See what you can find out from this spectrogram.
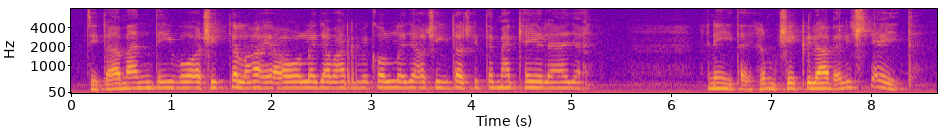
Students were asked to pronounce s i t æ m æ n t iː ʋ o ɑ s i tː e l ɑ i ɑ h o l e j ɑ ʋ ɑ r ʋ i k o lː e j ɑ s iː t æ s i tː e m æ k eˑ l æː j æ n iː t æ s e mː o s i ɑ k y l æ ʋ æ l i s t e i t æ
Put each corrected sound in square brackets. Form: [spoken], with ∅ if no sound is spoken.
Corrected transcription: s i t æ m æ n t iː ʋ o ɑ s i tː e l ɑ i ɑ h o [lː] e j ɑ ʋ ɑ r ʋ i k o lː e j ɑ s iː t æ s i tː e m æ k eˑ l æː j æ n iː t æ s e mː o s i ɑ k y l æ ʋ æ l i s t e i t æ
